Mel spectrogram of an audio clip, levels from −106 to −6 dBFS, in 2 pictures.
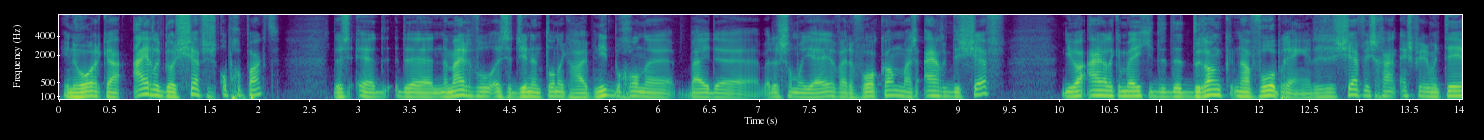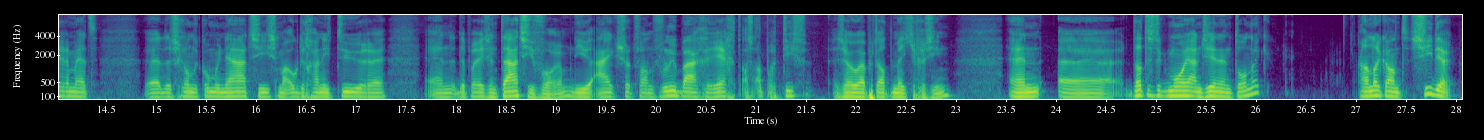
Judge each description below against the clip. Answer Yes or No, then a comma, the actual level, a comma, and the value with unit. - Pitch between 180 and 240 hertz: No, low, 110 Hz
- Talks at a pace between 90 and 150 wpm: No, average, 190 wpm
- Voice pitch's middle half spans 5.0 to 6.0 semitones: No, average, 2.9 semitones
